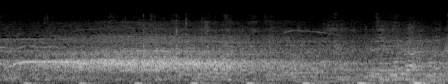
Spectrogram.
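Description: A large concert crowd roars with sustained cheering and applause, a dense continuous wash of noise with scattered whoops, steady and loud throughout with a faint regular low thump underneath.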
